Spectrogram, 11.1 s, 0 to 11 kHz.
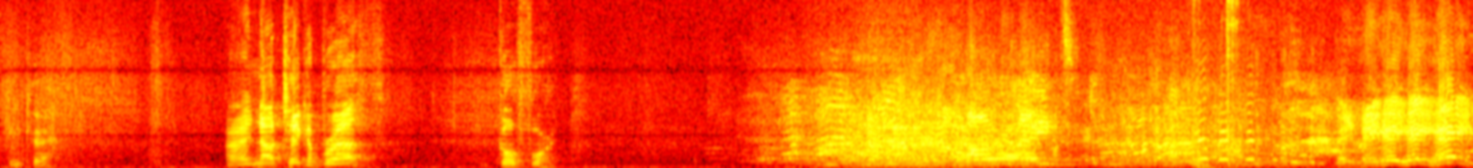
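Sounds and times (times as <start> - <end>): studio audience exclaiming: 5.7 - 11.0.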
